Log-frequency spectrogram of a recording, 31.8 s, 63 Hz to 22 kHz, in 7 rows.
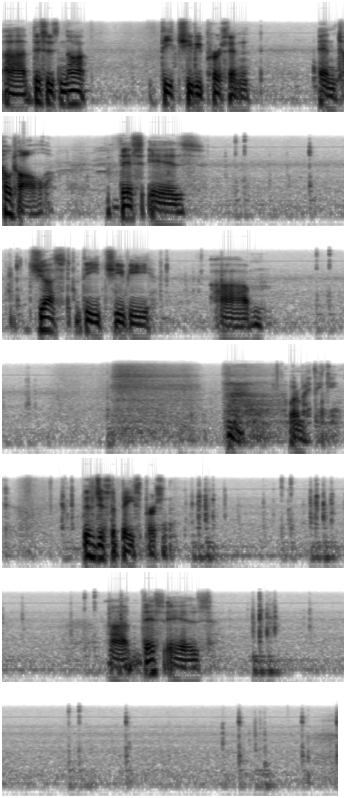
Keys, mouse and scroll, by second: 2.5 KP_1, 7.7 click, 8.7 middle click, 10.0-10.3 scroll up 1, 11.6 Tab, 13.3 alt+click, 19.4 KP_1, 20.8 s, 21.1 z, 22.0 right click, 22.3 s, 23.0 z, 23.9 click, 24.3 g, 24.9 z, 25.5 click, 26.2 s, 28.3 click, 29.0 middle click, 29.7 middle click, 30.9 Tab, 31.6 middle click.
